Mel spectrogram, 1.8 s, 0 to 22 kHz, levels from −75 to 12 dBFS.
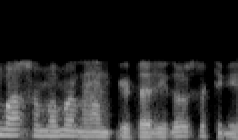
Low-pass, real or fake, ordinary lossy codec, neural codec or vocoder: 3.6 kHz; fake; none; codec, 16 kHz, 1 kbps, FreqCodec, smaller model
